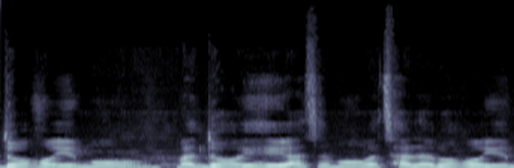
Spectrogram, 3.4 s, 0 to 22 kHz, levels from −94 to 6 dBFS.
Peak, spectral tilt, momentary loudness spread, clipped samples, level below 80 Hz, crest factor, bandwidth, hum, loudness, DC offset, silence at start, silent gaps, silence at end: -4 dBFS; -8 dB/octave; 5 LU; under 0.1%; -58 dBFS; 16 dB; 12.5 kHz; none; -21 LUFS; under 0.1%; 0 s; none; 0 s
